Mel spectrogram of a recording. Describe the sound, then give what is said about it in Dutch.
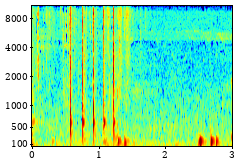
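A quick series of sharp, hollow knocks on the trunk of a tree with a nest in it, about six raps in a loose rhythm, followed by a few softer, duller thuds after a pause. No voices. “Klop even op de boom”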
